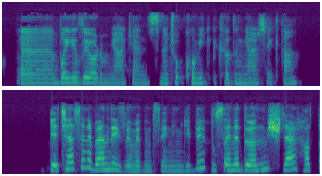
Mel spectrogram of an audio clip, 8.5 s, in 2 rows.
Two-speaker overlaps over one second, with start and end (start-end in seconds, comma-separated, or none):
none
